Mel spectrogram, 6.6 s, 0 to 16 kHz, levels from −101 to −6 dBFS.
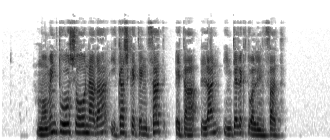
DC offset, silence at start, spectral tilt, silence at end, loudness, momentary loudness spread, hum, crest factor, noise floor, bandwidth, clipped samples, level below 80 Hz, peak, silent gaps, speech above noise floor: under 0.1%; 0.75 s; -4 dB/octave; 0.95 s; -13 LUFS; 8 LU; none; 14 dB; -79 dBFS; 9.6 kHz; under 0.1%; -62 dBFS; 0 dBFS; none; 66 dB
